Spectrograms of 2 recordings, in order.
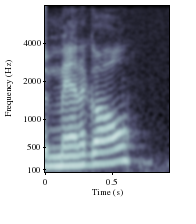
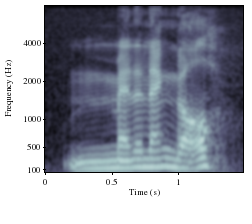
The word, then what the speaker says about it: Manananggal: The Manigal? – Manananggal.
